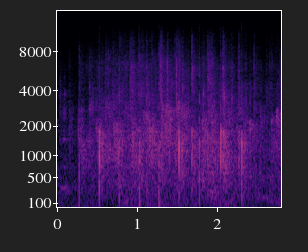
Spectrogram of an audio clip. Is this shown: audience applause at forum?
yes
